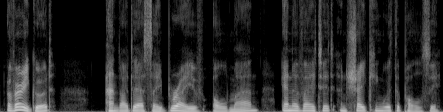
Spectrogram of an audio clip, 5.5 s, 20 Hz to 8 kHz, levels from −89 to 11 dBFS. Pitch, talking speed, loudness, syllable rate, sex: 130 Hz, 150 wpm, -20 LUFS, 5.3 syllables/s, male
